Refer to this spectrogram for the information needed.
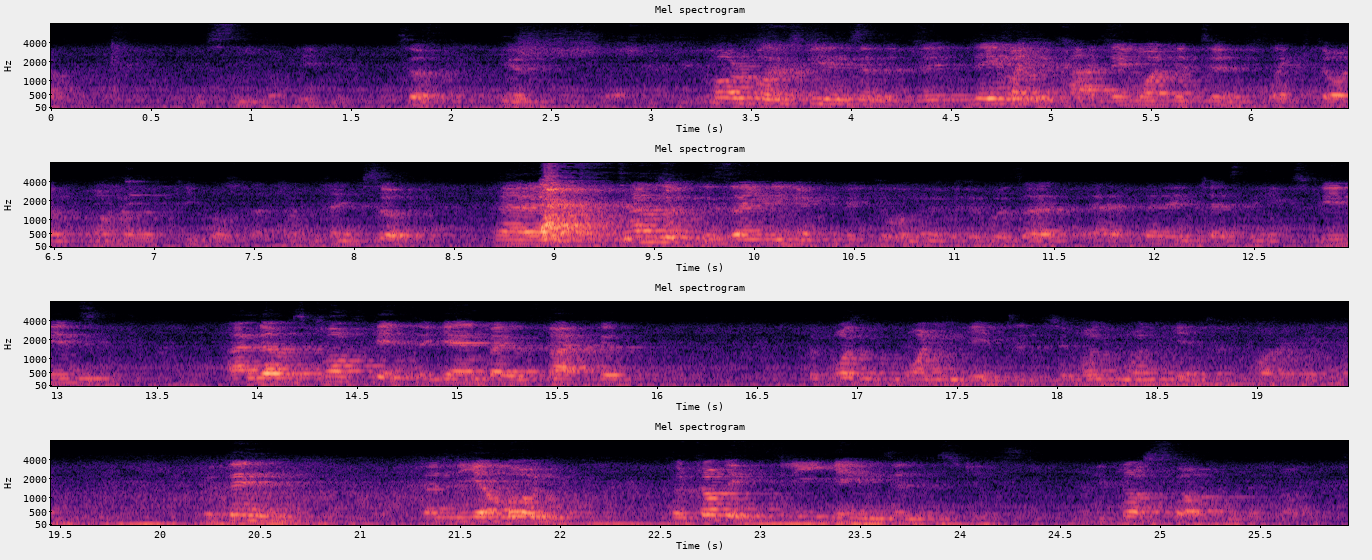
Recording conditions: live audience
